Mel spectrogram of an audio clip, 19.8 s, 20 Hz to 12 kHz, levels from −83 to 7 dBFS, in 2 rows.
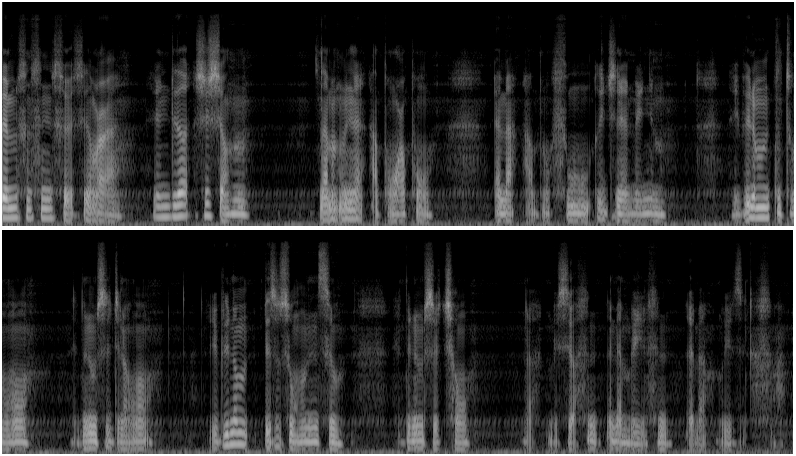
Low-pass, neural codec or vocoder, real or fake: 9.9 kHz; autoencoder, 22.05 kHz, a latent of 192 numbers a frame, VITS, trained on many speakers; fake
